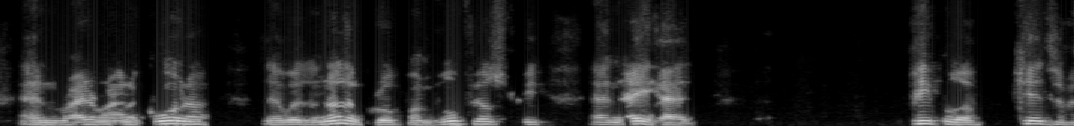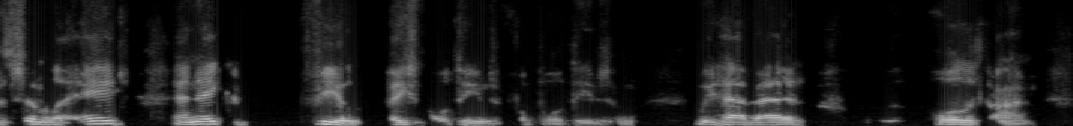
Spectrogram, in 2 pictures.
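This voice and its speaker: A man with a somewhat breathy, fairly high voice speaks at a moderate pace with ordinary pitch variation, long and frequent pauses, and big swings in loudness. The sound is dry and close with no echo. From Hoboken, New Jersey. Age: 70s. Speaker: retired teacher and storyteller. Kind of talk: casual interview conversation. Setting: museum gallery, pre-recorded. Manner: animated, repetitive false starts.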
